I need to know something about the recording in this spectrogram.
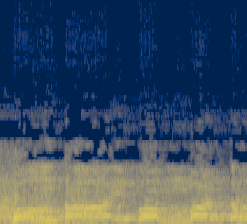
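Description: A man chanting a Buddhist verse in long held notes, sliding from one pitch to the next between them.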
